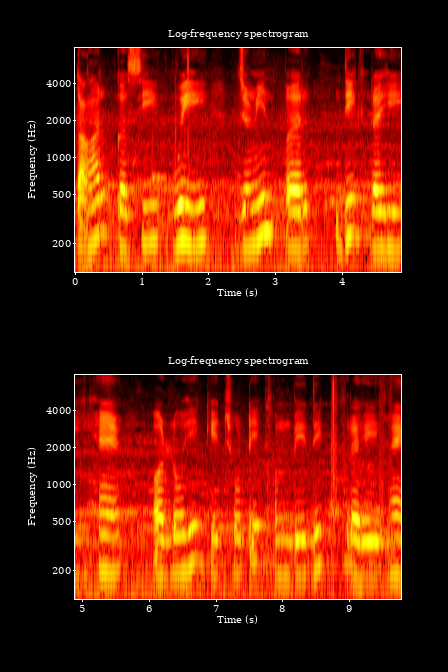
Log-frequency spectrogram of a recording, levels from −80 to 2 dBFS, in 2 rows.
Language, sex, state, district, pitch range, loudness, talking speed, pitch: Hindi, female, Madhya Pradesh, Katni, 180-210 Hz, -25 LUFS, 100 wpm, 190 Hz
